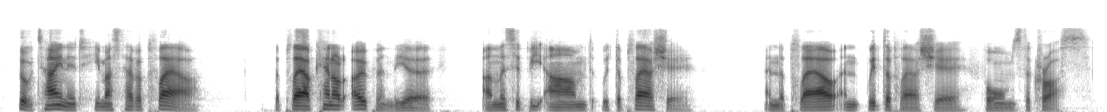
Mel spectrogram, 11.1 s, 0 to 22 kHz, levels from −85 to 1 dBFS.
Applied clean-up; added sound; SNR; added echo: neural mask model DeepFilterNet 3.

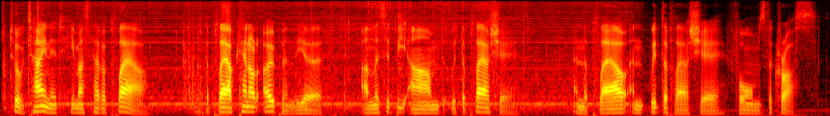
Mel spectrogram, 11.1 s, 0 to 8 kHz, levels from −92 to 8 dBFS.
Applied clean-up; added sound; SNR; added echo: none; Printer; 18 dB; none.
